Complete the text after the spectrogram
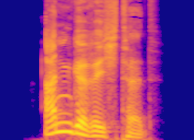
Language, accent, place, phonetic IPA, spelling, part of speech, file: German, Germany, Berlin, [ˈanɡəˌʁɪçtət], angerichtet, verb, De-angerichtet.ogg
- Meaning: past participle of anrichten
